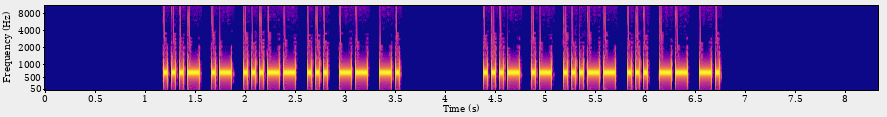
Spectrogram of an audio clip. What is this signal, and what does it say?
Morse code, heard as a keyed tone, about 31 wpm, 700 Hz. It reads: VA3SMN VA3SMN
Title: DXCC-100 Call Signs - 6 Characters - Repeated 2x - 30wpm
